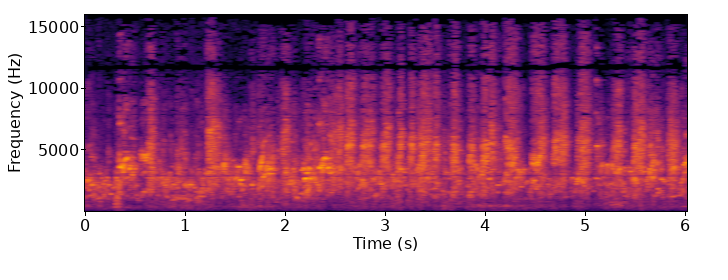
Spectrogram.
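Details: Pet budgerigars at play on 13 December 2019: a run of quick, high tweets and scratchy chirps, rapid and overlapping throughout.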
